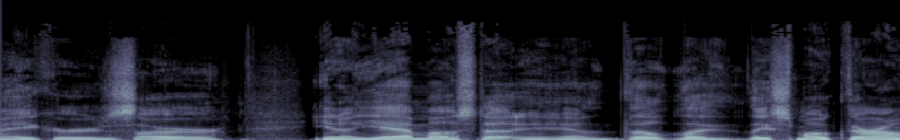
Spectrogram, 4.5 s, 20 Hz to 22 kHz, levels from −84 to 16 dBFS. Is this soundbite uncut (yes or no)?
yes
